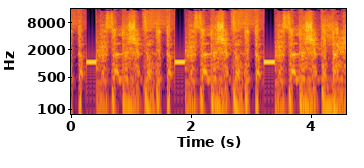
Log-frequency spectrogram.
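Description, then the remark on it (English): Three short, steady censor bleeps cut into rapid, energetic speech at irregular intervals, each beep briefly replacing an expletive before the talking resumes. “There's a few expletives there, but I'm pretty confident that I beeped them all out.”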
